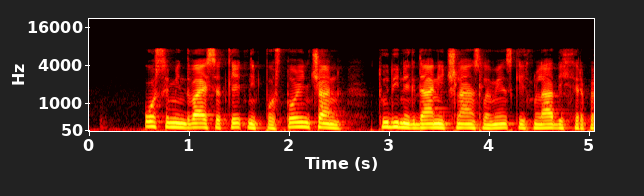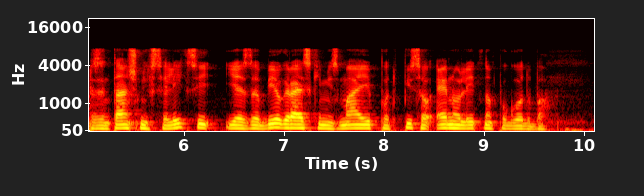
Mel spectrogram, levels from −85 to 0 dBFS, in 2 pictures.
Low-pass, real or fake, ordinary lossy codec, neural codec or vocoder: 7.2 kHz; real; none; none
